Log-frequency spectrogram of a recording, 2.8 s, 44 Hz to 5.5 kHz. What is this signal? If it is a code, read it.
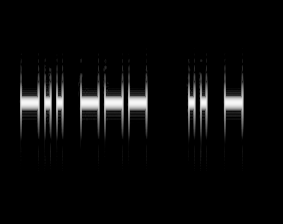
Morse code, heard as a keyed tone, about 20 wpm, 600 Hz. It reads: DO IT
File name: cw-books / winnie-the-pooh / winnie-20wpm-page-0024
